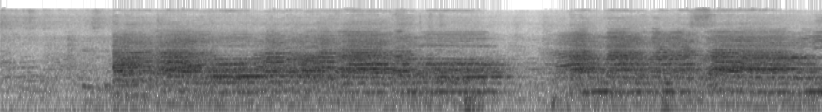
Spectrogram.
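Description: A congregation of kneeling Buddhist laypeople chanting together in unison, led over a microphone by one man. The chant starts about a second in, on long held notes, and breaks off briefly past the middle before going on.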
